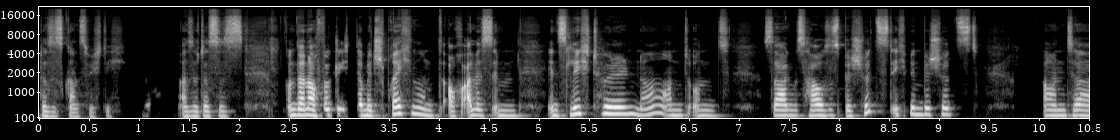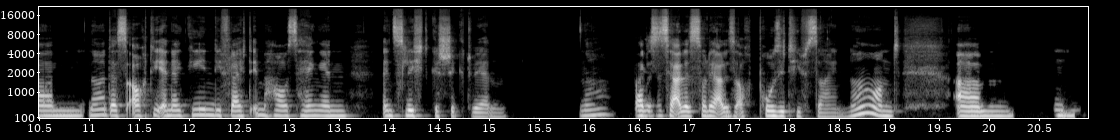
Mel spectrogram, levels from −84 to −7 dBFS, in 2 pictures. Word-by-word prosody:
das 165 -2 -1
ist 150 - 0
ganz 140 - -5
wichtig, - - -14
ne? - - -19 0.3
Also, 160 0 -2
das 165 0 +1
ist 165 - +1 0.4
und 195 - +2
dann 200 0 +8
auch 190 0 +7
wirklich 200 0 -1
damit 180 -1 +3
sprechen 245 +4 +3
und 185 -4 -3
auch 170 - +2
alles 190 0 +3
im 175 -1 -3 0.3
ins 185 -1 +3
Licht 245 0 +3
hüllen, 235 -1 +7
ne, 225 +6 -1
und 185 -4 -3
und 180 -1 -6 0.3
sagen: 185 0 +3
„Das 180 - 0
Haus 185 0 +4
ist 185 - +1
beschützt, 220 - -1
ich 205 - -5
bin 220 -1 +1
beschützt.“ 220 0 0 0.6
Und, 185 0 -1
ähm, 175 -1 0
ne, 195 +1 -4
dass 180 -1 +1
auch 180 0 0
die 190 - -6
Energien, 185 +3 -2
die 185 - -3
vielleicht 170 -1 -2
im 190 -4 -6
Haus 175 0 -1
hängen, 175 0 -2 0.3
ins 175 +1 -1
Licht 180 0 0
geschickt 165 -1 -5
werden, 140 -1 -7 0.7
ne? 200 +4 -7 0.2
Weil 175 0 +2
das 170 0 -1
ist 175 +1 +4
ja - - +4
alles 165 0 +4
soll 170 - -2
ja 165 - +3
alles 155 +2 -1
auch - - -6
positiv 160 -3 -1
sein, 135 0 -4
ne? 240 - -1
Und, 170 -4 -2 0.6
ähm 165 0 +1 0.4
mhm. 180 -1 -3
180 Hz, 185 wpm, -21 LUFS, 170-195 Hz, 0.7 s, dann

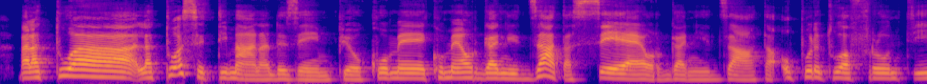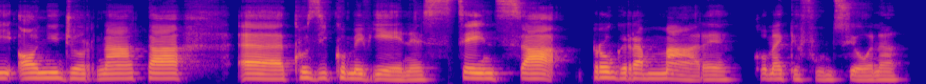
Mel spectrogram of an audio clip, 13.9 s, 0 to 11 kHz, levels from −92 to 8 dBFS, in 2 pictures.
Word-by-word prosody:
Ma 175 - +6
la 185 0 +4
tua 210 -5 +7
la 175 - +1
tua 265 +11 -1
settimana 170 - -1
ad 130 +2 -4
esempio, 125 -1 -5
come 165 +1 +1
com'è 175 -1 0
organizzata? 155 -6 +1
Se 130 +7 -1
è 140 -3 +5
organizzata, 125 -1 -5
oppure 200 -2 -4
tu 180 - -7
affronti 165 0 -3
ogni 170 +1 0
giornata, 155 +1 0 0.4
ehm, 145 -2 +1
così 165 -2 -5
come 160 -3 -4
viene, 125 -2 -5
senza 155 +3 0 0.2
programmare, 155 -8 -3
com'è 145 -2 -7
che 140 - -13
funziona? 125 -1 -9
155 Hz, 120 wpm, -23 LUFS, 130-170 Hz, 0.4 s, tua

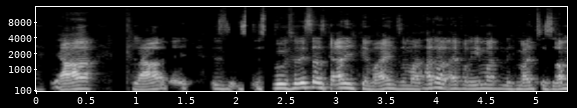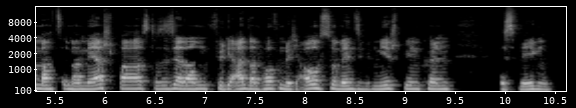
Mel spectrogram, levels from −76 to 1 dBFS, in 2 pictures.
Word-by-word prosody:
Ja, 160 +5 +5 0.3
klar, - - +2
äh, - - -3
e - - -13 0.3
es 155 -2 -6
es 150 +1 -4
so 185 +1 +4
ist 205 +2 +6
das 205 -3 +4
gar 175 0 +4
nicht 190 -2 +3
gemeint, 155 0 -1
so. 150 - -7
Man 145 +1 -3
hat 175 - +1
halt 195 -2 +3
einfach 160 -1 -3
jemanden 165 -1 -3
ich 145 - -5
meine, 145 0 -2
zusammen 145 +2 -1
macht's 155 0 +1
immer 140 -4 -2
mehr 155 +4 +3
Spaß. 160 -1 -1
Das 150 -2 -9
ist 150 +2 -6
ja 160 - +3
dann 150 +1 +1
für 150 0 -7
die 150 - -2
anderen 150 0 +1
hoffentlich 155 -3 -2
auch 170 +3 +2
so, 165 -2 -4
wenn 145 +1 +1
sie 145 - -8
mit 135 +1 -11
mir 150 +3 -3
spielen 155 -2 -7
können. 145 -1 -4 0.4
Deswegen 130 0 -3
155 Hz, 235 wpm, -23 LUFS, 145-165 Hz, 0.4 s, ist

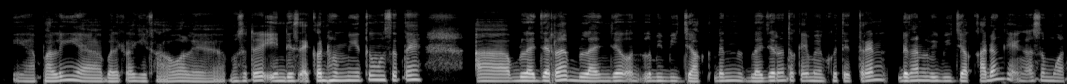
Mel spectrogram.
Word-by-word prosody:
Iya, 150 0 -7
paling 160 +5 0
ya 150 -3 -1
balik 145 -1 -2
lagi 155 -1 -2
ke - - -9
awal 155 +1 -2
ya. 140 -1 -4
Maksudnya 170 +3 0
indeks 170 -1 +1
ekonomi 180 +1 +3
itu 210 +3 -2
maksudnya 210 +1 0 0.5
eee, 160 -1 +1
belajarlah 175 +4 +5
belanja 165 -1 +2
unt 165 - -5
lebih 165 +1 -2
bijak 155 -3 -1 0.2
dan 170 0 -2
belajar 155 +3 +2
untuk 180 - -3
kayak 170 - +1
mengikuti 160 0 -4
trend 195 +7 -1
dengan 180 +2 +3
lebih 170 - 0
bijak. 165 0 0
Kadang 205 +10 +1
kayak 250 - -5
enggak 170 - -6
semua 170 -4 -5
170 Hz, 180 wpm, -21 LUFS, 155-180 Hz, 0.5 s, belajarlah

